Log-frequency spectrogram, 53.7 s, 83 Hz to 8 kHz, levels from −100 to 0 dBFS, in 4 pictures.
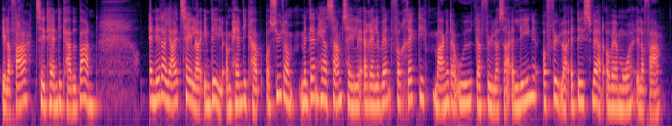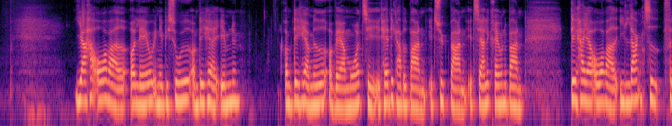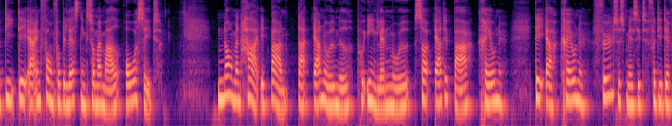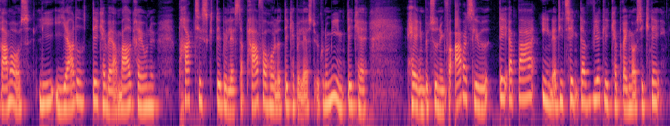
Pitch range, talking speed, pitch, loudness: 175-205 Hz, 170 wpm, 190 Hz, -23 LUFS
